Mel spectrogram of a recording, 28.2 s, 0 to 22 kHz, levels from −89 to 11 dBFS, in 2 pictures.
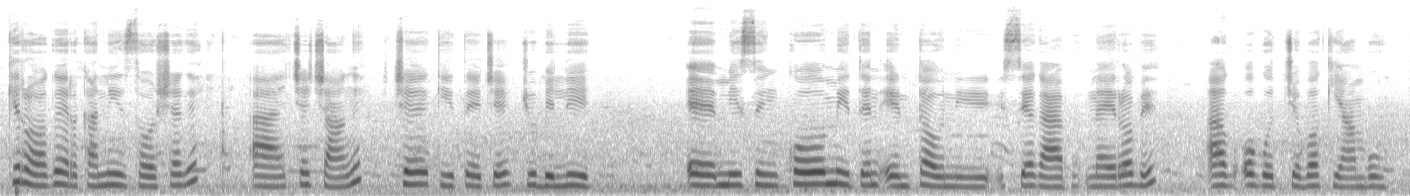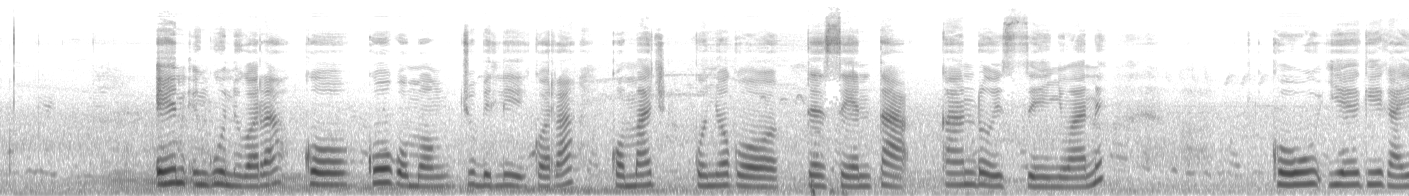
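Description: No technical faults are audible.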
